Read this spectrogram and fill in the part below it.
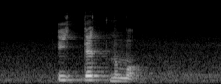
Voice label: "Ichdethnɨmo", Ishir Chamacoco; arrodilarse

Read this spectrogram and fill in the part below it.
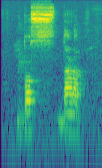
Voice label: sadly, chamacoco; tristemente

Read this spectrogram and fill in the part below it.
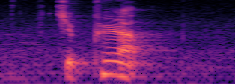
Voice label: "Chɨpɨrap", Ishir Chamacoco; pajarito

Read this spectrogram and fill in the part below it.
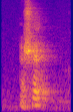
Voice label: they, chamacoco; ellos(as)

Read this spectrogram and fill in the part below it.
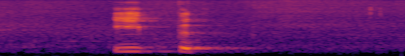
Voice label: "Iipɨt", Ishir Chamacoco; cruzar

